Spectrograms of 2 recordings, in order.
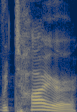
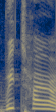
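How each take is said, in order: First: The stress is on the second syllable. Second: The stress is on the first syllable. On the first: The speaker calls it right. "강세 때문에" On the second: The speaker calls it wrong. "retire 아니고"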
